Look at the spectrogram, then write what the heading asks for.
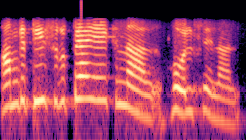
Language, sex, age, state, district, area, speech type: Goan Konkani, female, 45-60, Goa, Murmgao, rural, conversation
